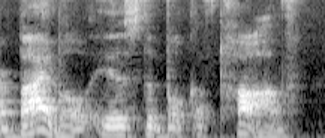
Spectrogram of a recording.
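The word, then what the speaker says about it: tov (טוב): It's pronounced actually tov, looks like T-O-V, and literally means good or goodness.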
